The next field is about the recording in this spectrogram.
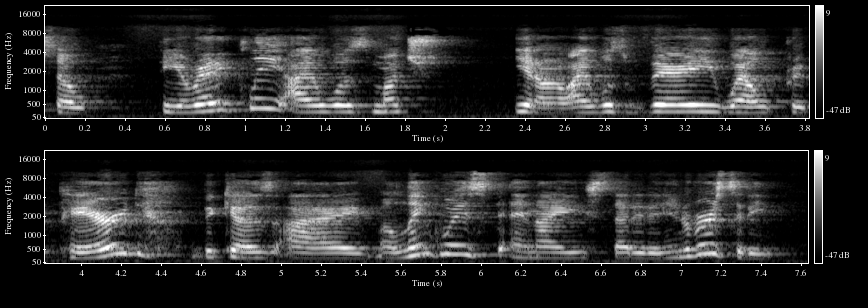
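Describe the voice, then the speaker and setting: High-voiced, chatty woman. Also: low-quality recording. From Croatia. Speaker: language teacher. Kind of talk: casual personal storytelling at a live online event.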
